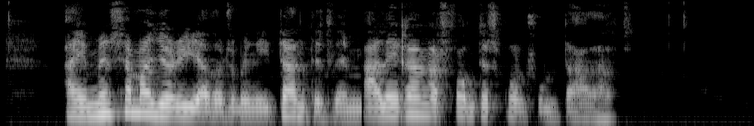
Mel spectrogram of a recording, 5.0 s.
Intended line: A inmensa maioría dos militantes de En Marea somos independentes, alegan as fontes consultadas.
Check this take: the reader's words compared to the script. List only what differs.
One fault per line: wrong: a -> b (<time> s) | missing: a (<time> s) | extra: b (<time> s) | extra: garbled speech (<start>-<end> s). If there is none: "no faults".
missing: Marea somos independentes (2.4 s)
